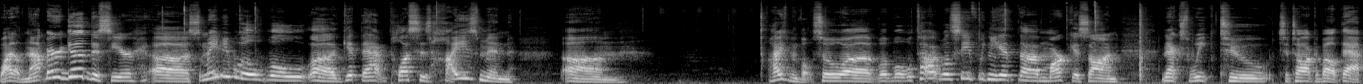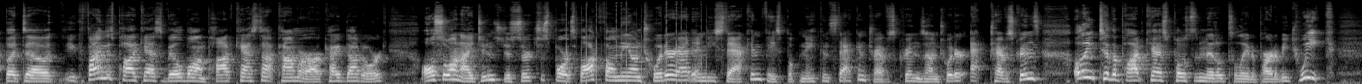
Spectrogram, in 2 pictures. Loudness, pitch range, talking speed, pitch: -16 LUFS, 150-210 Hz, 205 wpm, 170 Hz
